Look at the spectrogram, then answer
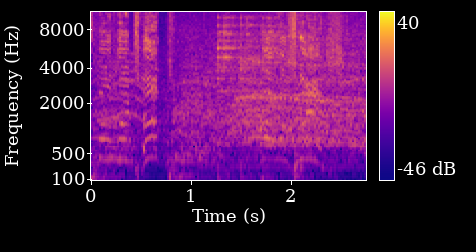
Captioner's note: crowd cheering; bell ringing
